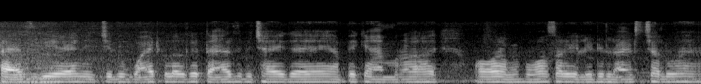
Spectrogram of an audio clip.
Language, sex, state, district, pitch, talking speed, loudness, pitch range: Hindi, male, Bihar, West Champaran, 120 Hz, 205 wpm, -19 LUFS, 120-125 Hz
